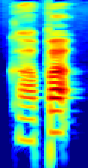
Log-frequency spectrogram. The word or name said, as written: kapa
